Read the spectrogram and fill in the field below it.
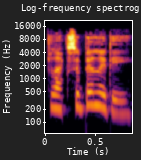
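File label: "flexibility", British English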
